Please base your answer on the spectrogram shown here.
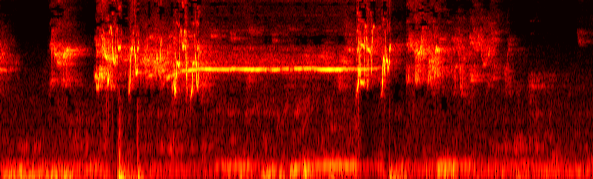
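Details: Lovebird in molt giving 'ambrol' song in the 'konslet' style: dense, shrill twittering that includes a thin, steady whistled tone held for nearly two seconds, then scratchy chirps that fade away.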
